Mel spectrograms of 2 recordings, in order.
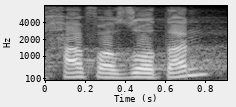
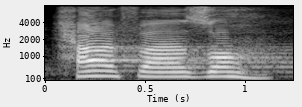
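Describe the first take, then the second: First: The word ends with a full 'tan' sound. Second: The word ends with a soft 'h' sound. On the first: The reading continues without stopping. "atau hafazotan" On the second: The reading stops at this word. "kalau kita berhenti hafazah"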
